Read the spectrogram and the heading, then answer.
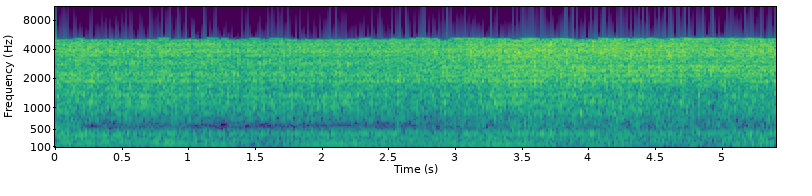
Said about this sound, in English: From the sound of the engines, I'd say they were having a little trouble.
